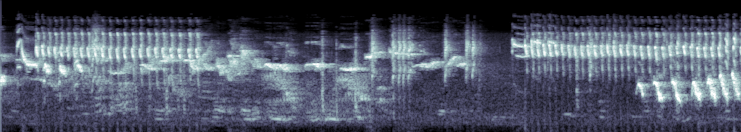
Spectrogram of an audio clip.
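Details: White-rumped shama song: an opening trill gives way to a tumble of varied whistles and chatter, then after a short pause a strong high trill returns with lower repeated notes beneath.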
